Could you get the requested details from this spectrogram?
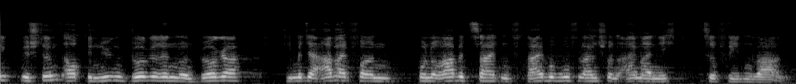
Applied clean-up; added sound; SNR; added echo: neural separator model SepFormer DNS4.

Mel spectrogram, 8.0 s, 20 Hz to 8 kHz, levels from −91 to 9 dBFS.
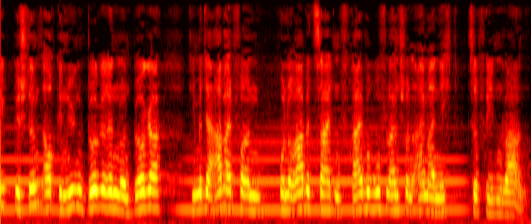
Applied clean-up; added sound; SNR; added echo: none; Wind instrument, woodwind instrument; 17 dB; reverberation time 0.2 s.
